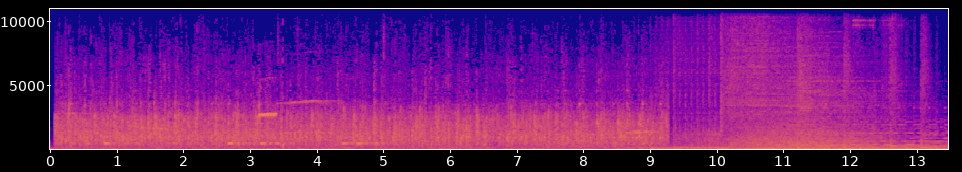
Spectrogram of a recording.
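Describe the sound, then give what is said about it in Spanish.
Sustained applause for a nurse in Spain who died of COVID-19, a dense steady clatter of many hands clapping that swells and grows fuller and louder toward the end. “Aplausos para la enfermera fallecida en España a causa del COVID-19.”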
